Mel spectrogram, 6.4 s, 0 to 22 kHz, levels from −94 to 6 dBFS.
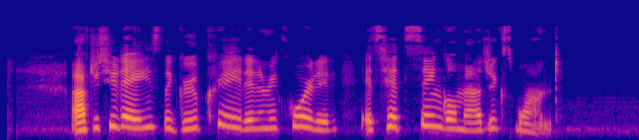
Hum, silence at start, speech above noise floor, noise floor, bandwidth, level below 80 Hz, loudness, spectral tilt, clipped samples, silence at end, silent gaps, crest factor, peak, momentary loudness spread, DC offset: none; 0.7 s; 40 dB; -67 dBFS; 11.5 kHz; -82 dBFS; -26 LUFS; -4.5 dB/octave; under 0.1%; 0.8 s; none; 26 dB; -2 dBFS; 14 LU; under 0.1%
